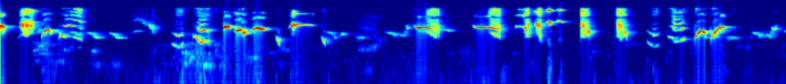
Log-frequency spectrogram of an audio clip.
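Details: Oriental magpie-robin training song for caged birds, close-packed 'tembakan rapat' style: fast alternation of hard clicking bursts and short upslurred whistles, phrases repeating with tiny gaps throughout.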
